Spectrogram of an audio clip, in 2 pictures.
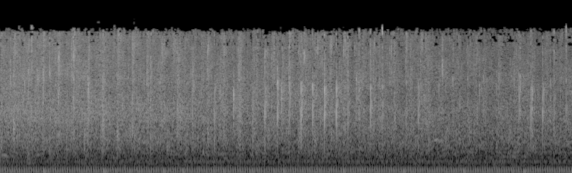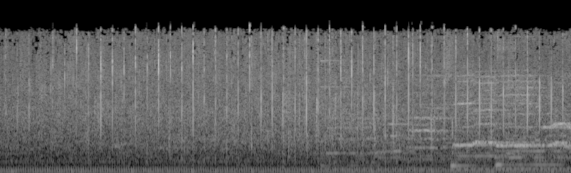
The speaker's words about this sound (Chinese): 接下来，尊敬的卢军宏台长将为我们慈悲开示，让我们用最热烈的掌声恭请我们尊敬的卢军宏台长。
